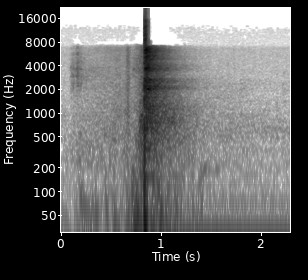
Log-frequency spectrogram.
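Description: A golf driver's swing: a short swish builds, then a sharp crack as the clubhead strikes the ball a little under a second in, and the sound trails off afterwards.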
